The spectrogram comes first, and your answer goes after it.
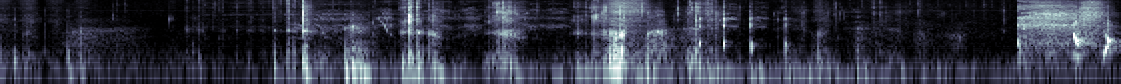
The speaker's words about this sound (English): I am now going to bite into this carrot. Notice the saliva in my mouth.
